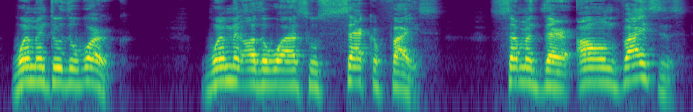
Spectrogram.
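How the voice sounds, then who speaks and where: A man's voice: on the high side, fairly bright tone. A man giving angry social commentary, cursing a lot and repeating his key phrases for emphasis. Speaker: commentary vlogger.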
